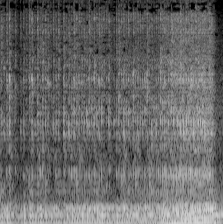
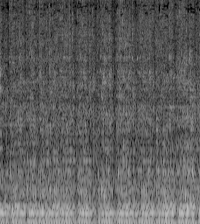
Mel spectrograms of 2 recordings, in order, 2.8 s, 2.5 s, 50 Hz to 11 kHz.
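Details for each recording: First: Open-pipe exhaust, muffler removed, on a 97-year-old Buick Standard Six after refitting a fallen pipe that had blocked the exhaust: loud, raw steady low beat climbing smoothly on the rev, no popping or choking; engine now breathing freely, running much better. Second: 97-year-old Buick Standard Six with the muffler removed, revved: exhaust sounds muffled and too quiet, intermittently opening up louder, with blowback, because the fallen pipe near the engine is blocking the exhaust; the pipe is to be removed and fixed.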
